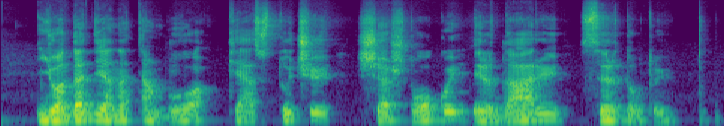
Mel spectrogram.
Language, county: Lithuanian, Vilnius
